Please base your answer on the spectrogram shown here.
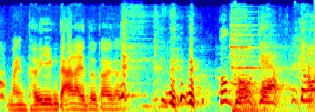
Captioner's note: laughing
